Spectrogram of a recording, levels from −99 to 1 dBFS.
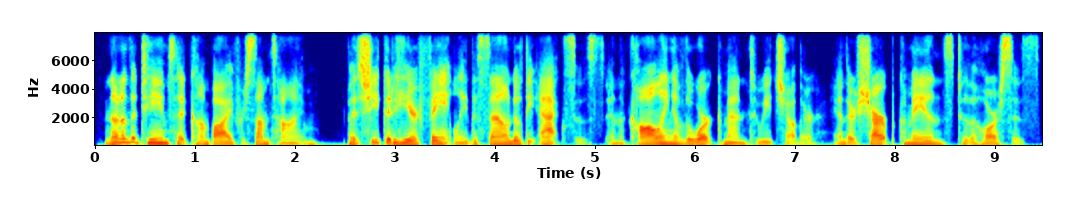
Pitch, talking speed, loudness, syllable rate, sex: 160 Hz, 230 wpm, -21 LUFS, 4.9 syllables/s, female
